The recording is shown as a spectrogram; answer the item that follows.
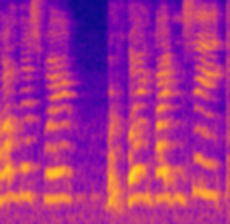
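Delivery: calling out loudly, shouting. A player's character calls out to the others in the game, yelling. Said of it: "I'll just yell".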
